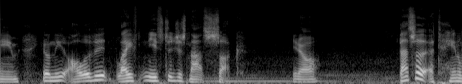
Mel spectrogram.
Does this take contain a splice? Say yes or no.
yes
